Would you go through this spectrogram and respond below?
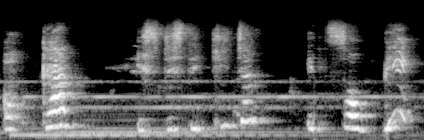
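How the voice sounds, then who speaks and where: A woman playing a polite, expressive wife and mother in a readers theater drama. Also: very high-pitched, unhurried, faint music behind, pitched above the performer's own voice, exaggerated voice. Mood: amazed. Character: wife and mother, impressed and friendly.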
